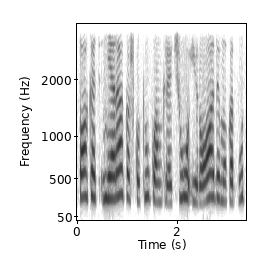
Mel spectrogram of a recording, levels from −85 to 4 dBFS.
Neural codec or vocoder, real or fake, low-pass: vocoder, 44.1 kHz, 80 mel bands, Vocos; fake; 3.6 kHz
